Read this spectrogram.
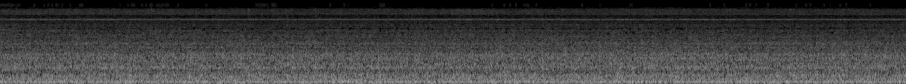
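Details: Long-dormant square-body Chevy plow truck started for the first time in decades: steady, even low V8 rumble with no skips or stumbles, a little smoky, idling smoothly and not missing.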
